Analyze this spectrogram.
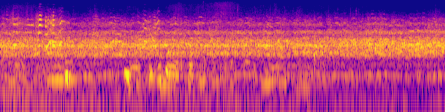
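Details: Leaving the roost, a crowd of greater white-fronted geese makes a constant babble of honks, with a few deeper, nearer calls rising above the background mass in the first half.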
